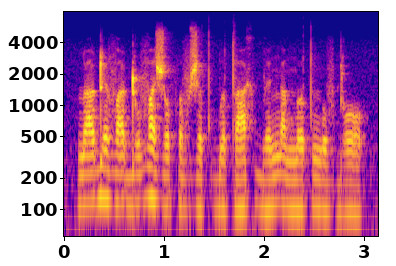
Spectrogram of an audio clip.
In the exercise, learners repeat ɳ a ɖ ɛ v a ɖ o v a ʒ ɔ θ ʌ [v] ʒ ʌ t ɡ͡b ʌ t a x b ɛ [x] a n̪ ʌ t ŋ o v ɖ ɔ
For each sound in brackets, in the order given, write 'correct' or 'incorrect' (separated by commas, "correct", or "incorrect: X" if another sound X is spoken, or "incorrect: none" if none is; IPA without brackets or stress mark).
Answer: correct, incorrect: ŋ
